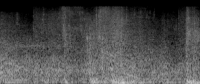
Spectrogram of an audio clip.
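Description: A web shooter fires with a sharp hissing burst.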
